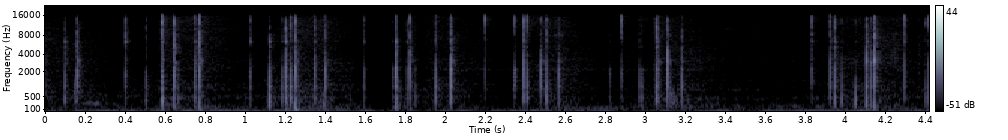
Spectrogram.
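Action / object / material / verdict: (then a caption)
tap / wooden object / wood / none. A wooden object is tapped with long fingernails in a quick, irregular run of light taps. Each tap is a sharp, dry, bright click that stops almost instantly with no ring, and the whole run stays quiet and close.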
